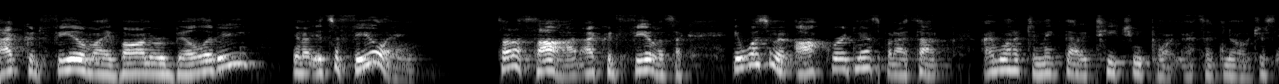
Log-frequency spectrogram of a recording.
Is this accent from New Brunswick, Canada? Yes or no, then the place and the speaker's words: yes; New Brunswick, Canada; moved away; I lived in New Brunswick. I was born in New Brunswick where the snow drifts were 8 feet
